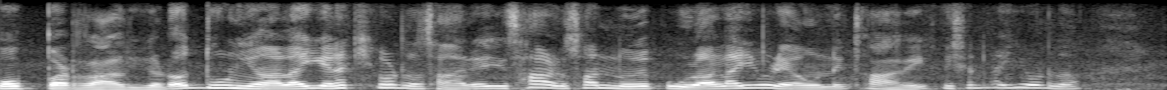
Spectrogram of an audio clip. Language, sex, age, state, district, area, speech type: Dogri, male, 18-30, Jammu and Kashmir, Samba, rural, spontaneous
